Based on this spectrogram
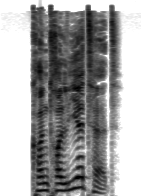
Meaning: inflection of kontrollieren: 1. second-person plural preterite 2. second-person plural subjunctive II
- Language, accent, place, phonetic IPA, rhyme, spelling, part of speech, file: German, Germany, Berlin, [kɔntʁɔˈliːɐ̯tət], -iːɐ̯tət, kontrolliertet, verb, De-kontrolliertet.ogg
